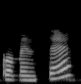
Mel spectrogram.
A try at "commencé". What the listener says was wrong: Digo así, comencé. La N suena an. Acentuó esa E.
